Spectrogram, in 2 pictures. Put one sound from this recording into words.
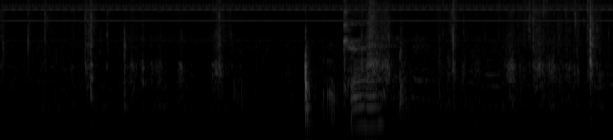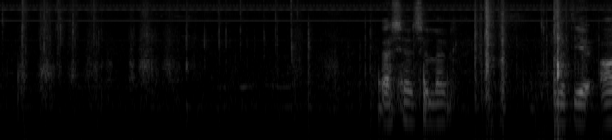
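Aluminium foil crinkles and rustles as a hand squeezes it.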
